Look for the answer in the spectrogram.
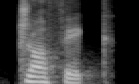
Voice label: "trophic", Indian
